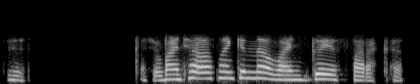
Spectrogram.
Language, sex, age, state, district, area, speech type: Kashmiri, female, 30-45, Jammu and Kashmir, Srinagar, urban, conversation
